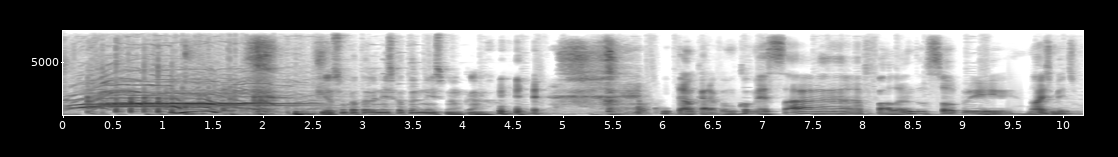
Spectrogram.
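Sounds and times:
crowd applauding: 0:00.0 - 0:03.1
high whoops and shouting voices: 0:00.0 - 0:03.2
laughter: 0:01.0 - 0:02.9, 0:04.2 - 0:05.8
speech: 0:01.1 - 0:01.3, 0:02.6 - 0:10.1.

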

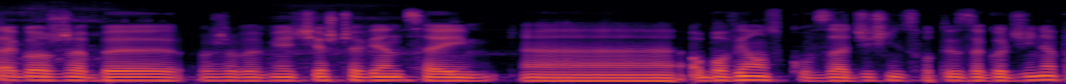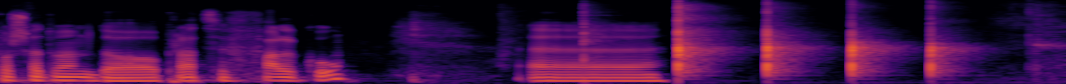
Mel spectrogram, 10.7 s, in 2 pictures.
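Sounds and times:
speech: 0:00.0 - 0:08.8
hand clapping applause: 0:08.2 - 0:10.3.

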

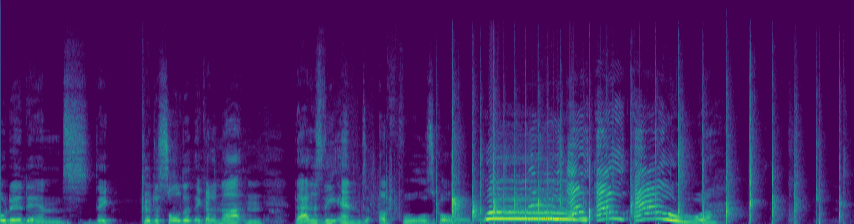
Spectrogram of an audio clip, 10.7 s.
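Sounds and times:
speech: 0:00.0 - 0:06.2, 0:08.5 - 0:09.0
hand claps to sync audio: 0:04.7 - 0:10.6.

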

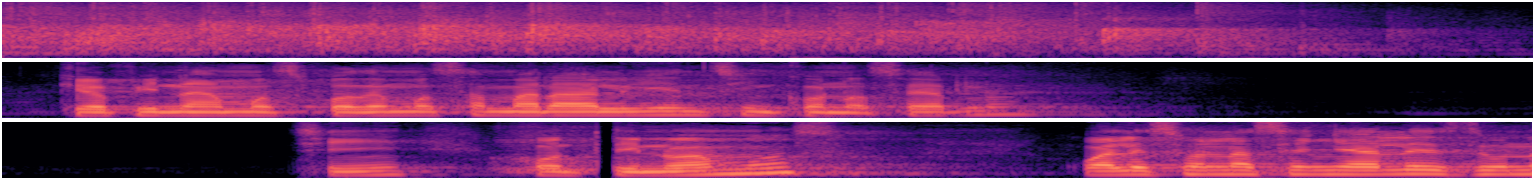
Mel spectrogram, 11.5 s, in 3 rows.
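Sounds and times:
crowd applause: 0:00.0 - 0:03.6
speech: 0:04.0 - 0:06.5, 0:08.4 - 0:11.4.

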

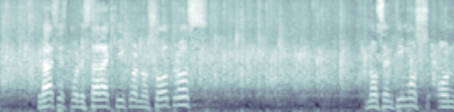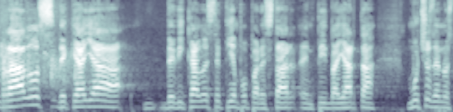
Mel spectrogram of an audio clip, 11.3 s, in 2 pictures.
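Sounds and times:
crowd applause of welcome: 0:00.0 - 0:06.8
speech: 0:00.5 - 0:02.8, 0:04.6 - 0:11.3.

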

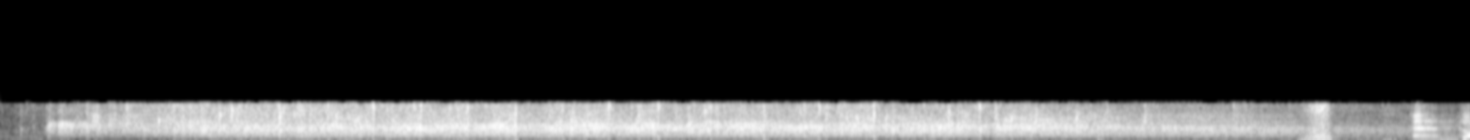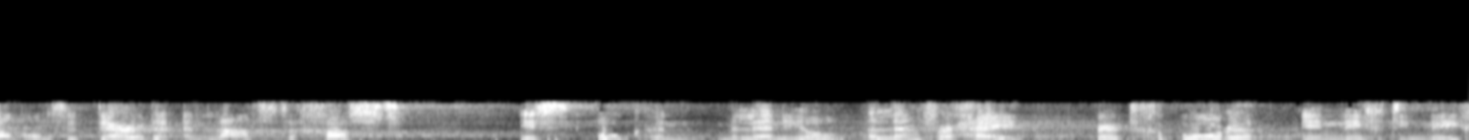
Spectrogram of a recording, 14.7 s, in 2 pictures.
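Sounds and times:
audience applause: 0:00.0 - 0:07.0
speech: 0:07.2 - 0:09.4, 0:10.0 - 0:14.6.

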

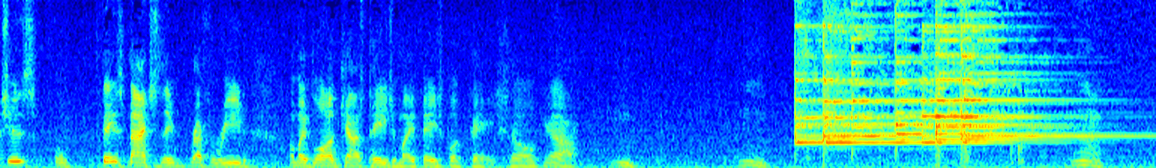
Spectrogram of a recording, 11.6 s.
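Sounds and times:
speech: 0:00.0 - 0:06.4, 0:07.4 - 0:07.8, 0:10.7 - 0:11.1
gong being struck: 0:08.0 - 0:11.5.

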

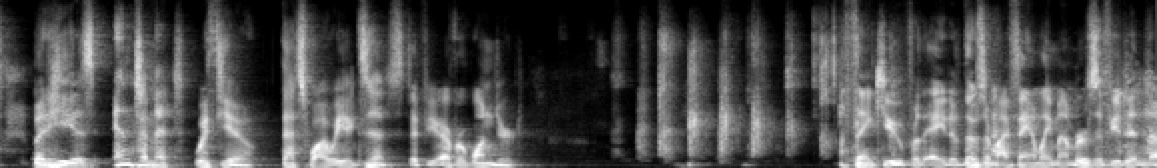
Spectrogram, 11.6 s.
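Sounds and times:
laughter: 0:00.0 - 0:04.6, 0:08.2 - 0:11.5
speech: 0:00.3 - 0:05.3, 0:08.5 - 0:11.5
few people clapping: 0:06.4 - 0:08.9.

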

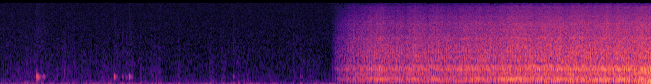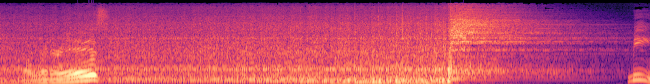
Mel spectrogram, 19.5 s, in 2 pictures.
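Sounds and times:
drum roll sound effect: 0:05.1 - 0:19.5
speech: 0:10.4 - 0:10.7.

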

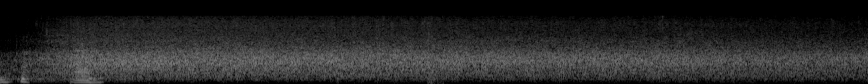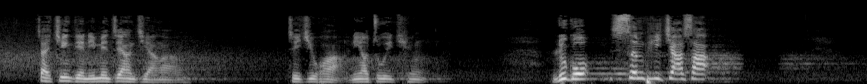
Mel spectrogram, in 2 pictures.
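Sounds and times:
audience applause: 0:00.0 - 0:11.4
speech: 0:09.1 - 0:10.6, 0:11.6 - 0:13.0, 0:14.2 - 0:15.9.

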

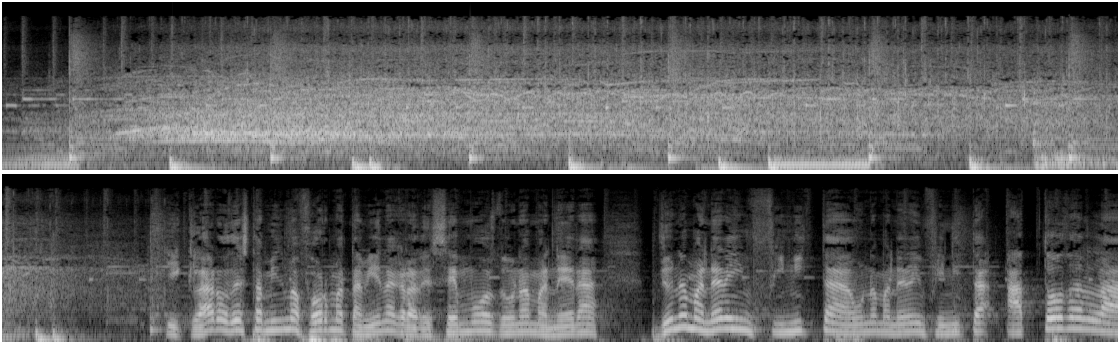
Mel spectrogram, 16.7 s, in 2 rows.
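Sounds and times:
crowd applause: 0:00.5 - 0:09.6
cheering and whoops: 0:00.6 - 0:09.1
speech: 0:09.7 - 0:16.7.

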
